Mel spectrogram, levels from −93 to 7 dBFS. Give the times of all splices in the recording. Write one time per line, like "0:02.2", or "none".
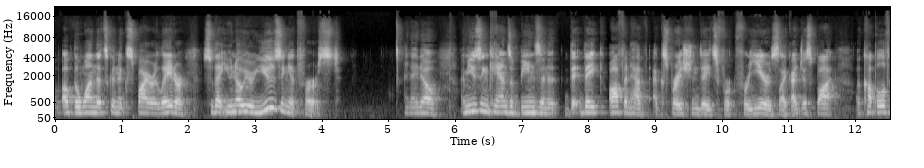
0:07.6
